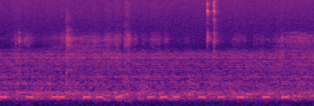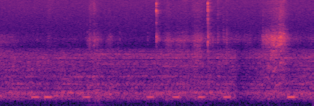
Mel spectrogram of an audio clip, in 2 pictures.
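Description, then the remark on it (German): A weak radio signal, received in Balingen, barely rises out of steady hiss and static, with faint pulsing tones and occasional clicks; any voice in it is too buried to follow. “das war ganz tief im Rauschen.”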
